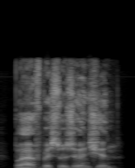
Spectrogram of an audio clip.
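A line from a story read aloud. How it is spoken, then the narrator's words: Canon murmuring. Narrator (German): murmelte der Kanonikus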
